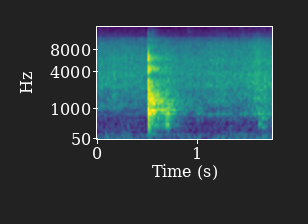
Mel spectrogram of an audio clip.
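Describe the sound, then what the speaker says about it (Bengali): A spoon scrapes once through sugar and grated coconut in a pan, a short sharp stir that fades quickly against a quiet background. "এইভাবে চিনি আর নারকেলটাকে খুব ভালো করে মিশিয়ে যেতে হবে অনবরত"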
